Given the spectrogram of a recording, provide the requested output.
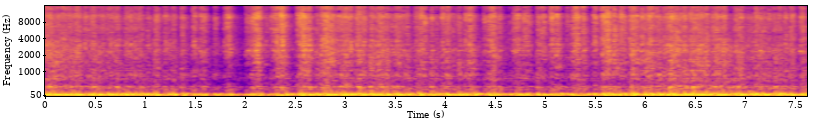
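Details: BMW E46 with engine swap, after a no-crank/no-start electrical fault from adding ignition power and ground at once was traced to a blown relay and fuses: deep steady V8 rumble, smooth even idle, no misses or knocks, healthy.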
